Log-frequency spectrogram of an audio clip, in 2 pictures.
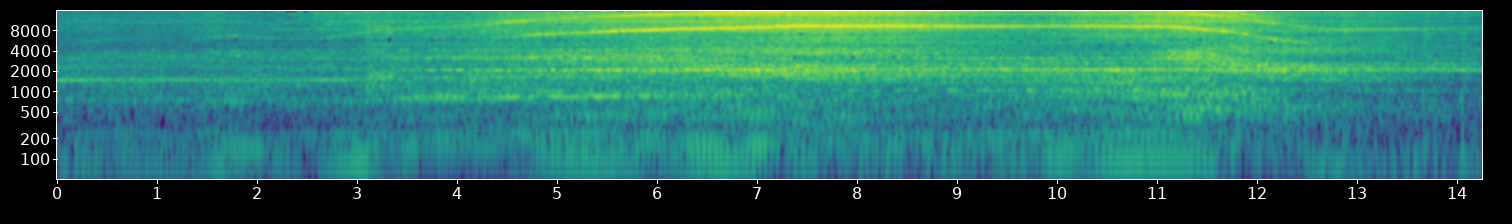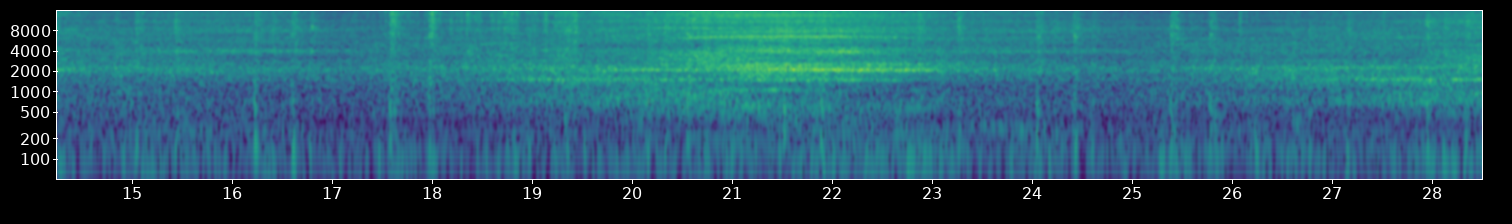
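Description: Train running at a station platform: a deep rumble with a high-pitched squeal that rises, holds and falls away over about ten seconds. The rumble then eases to a lower steady drone.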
